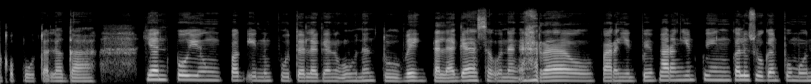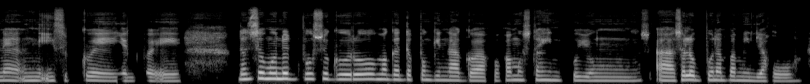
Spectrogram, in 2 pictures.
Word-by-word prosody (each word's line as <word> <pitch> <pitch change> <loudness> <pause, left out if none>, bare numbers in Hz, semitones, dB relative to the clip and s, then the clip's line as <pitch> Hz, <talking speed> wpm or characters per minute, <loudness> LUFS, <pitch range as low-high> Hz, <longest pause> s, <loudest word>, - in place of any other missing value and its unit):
ko - - -6
po 155 - -7
talaga, 155 0 -2 0.5
'yan 220 -1 +6
po 215 -1 +5
'yong 200 -2 -1
pag-inom 185 -2 -2
po 175 -1 -8
talaga 165 -1 +1
ng 165 -1 -4
unang 170 +2 -5
tubig 170 +2 +1
talaga 165 +4 +4
sa 175 -3 +2
unang 165 -1 -1
araw. 175 -1 +4
Parang 165 0 +1
'yon 170 0 -5
po 175 - -2
'yong 180 - -5
parang 195 0 +4
'yon 205 +1 -3
po 215 -1 -3
'yong 200 -1 -2
kalusugan 195 -2 +2
po 190 - -4
muna 180 0 -3
ang 180 0 -5
iniisip 180 +1 -4 0.2
ko, 190 - -3
eh, 170 -2 0
'yon 165 -1 -4
po, - - -9
eh. 160 -1 -3 0.6
Then 245 +1 +1
sumunod 260 -2 +5
po 250 +1 +1
siguro 235 -1 +3
maganda 225 -2 -1
pong 210 -1 -7
ginagawa 190 -3 -1
ko 175 - -11
kamustahin 200 0 -3
po 185 - -5
'yong, 175 -1 -5 0.6
ah, 180 -1 +3
sa 205 - +4
loob 205 -1 +3
po 200 +1 -5
ng 195 - -1
pamilya 180 -4 -5
ko. 155 -1 -7
185 Hz, 190 wpm, -24 LUFS, 170-205 Hz, 0.6 s, yan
